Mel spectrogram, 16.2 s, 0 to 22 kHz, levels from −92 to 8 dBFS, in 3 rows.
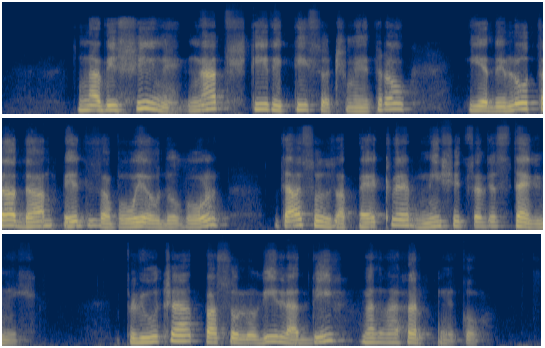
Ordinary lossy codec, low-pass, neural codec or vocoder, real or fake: Opus, 32 kbps; 19.8 kHz; codec, 44.1 kHz, 2.6 kbps, DAC; fake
